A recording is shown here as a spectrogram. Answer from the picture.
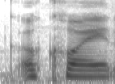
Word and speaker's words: Okoye: Okoye, that's how you say it. Okoye? Okoye, yeah.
